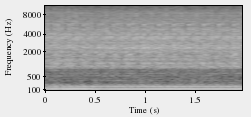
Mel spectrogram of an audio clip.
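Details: 2007 Honda Civic idling after replacing a bad ignition coil that caused shaking idle and a cylinder misfire code: steady even low rumble with no stumbles or skipped beats; misfire gone.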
